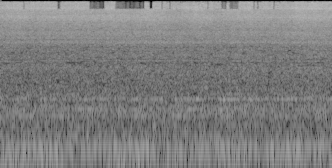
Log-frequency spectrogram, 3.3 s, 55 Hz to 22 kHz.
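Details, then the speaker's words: Pressure canner of potatoes on a gas stove venting steam for 10 minutes before the weight goes on (10 lb for altitude); steady, even hiss over a low burner rumble, no sputter; normal venting. "so now i'm going to put a timer on for um 10 minutes and let that vent so it's been vented for 10 minutes now"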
